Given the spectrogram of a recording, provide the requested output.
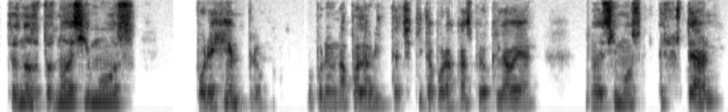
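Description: A man teaching a live online German class, who explains slowly, spells out endings and corrects himself often. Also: fairly high pitch, fairly even intonation, lo-fi sound.

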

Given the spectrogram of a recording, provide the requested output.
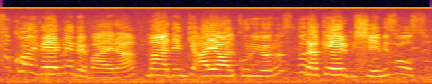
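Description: A sassy, shrill flower seller. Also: female voice, lively intonation, normal speed, slight background noise. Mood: flirty. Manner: sharp-tongued, teasing. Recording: old film soundtrack with music.

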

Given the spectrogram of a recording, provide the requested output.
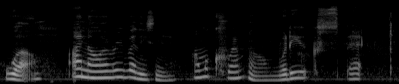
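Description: Cackling gloating lady art thief villain, a woman putting her on, kinda high voice, little hiss in the background. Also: animated, brisk, a little mellow. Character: scheming female art thief villain, boastful. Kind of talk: playful doll-mystery acting.

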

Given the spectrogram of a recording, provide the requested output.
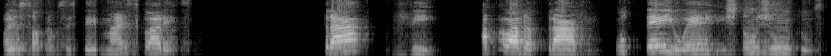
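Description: A young woman teaching an online lesson to young children with a Brazilian accent, speaking slowly and clearly and stressing each example word. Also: a little high, fairly bright tone. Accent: Brazilian Portuguese. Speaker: primary school teacher.

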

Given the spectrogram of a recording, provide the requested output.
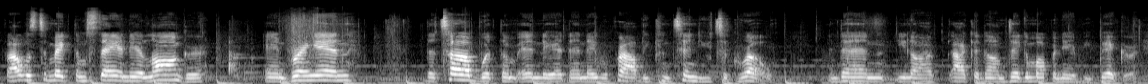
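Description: A woman's voice: on the low side, steady tone, moderate pace, a bit bright. A middle-aged woman talking casually to viewers in a rambling, homey and affectionate way, as a cooking vlogger. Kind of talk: casual home vlog chat. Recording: faint background music.

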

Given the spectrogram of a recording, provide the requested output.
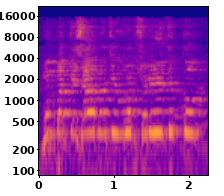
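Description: A man's voice: very high voice, monotone, brisk, phone-quality sound, faint music behind. A man narrating a live stage play in the old byeonsa manner, declaiming in a sing-song way. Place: outdoor festival stage. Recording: echoey outdoor PA sound from far off.

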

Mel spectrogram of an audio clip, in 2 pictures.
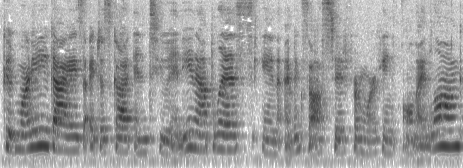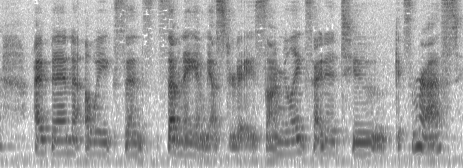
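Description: A woman's voice: lowish voice, moderate pace, vocal fry, slight background noise. A young woman, chatting casually to a handheld camera as a flight attendant vlogger. She talks in an upbeat way while she packs and moves around. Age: young adult. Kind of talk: casual vlog chat to camera. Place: home kitchen, car, airport and hotel room. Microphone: phone or camera held at arm's length.

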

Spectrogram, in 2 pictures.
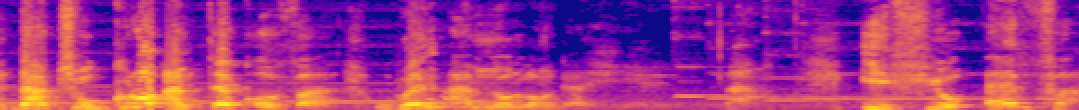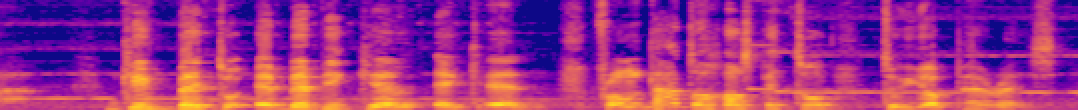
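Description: A man's voice: on the high side, a bit bright. A man playing a stern, imperious king in a film drama, speaking emphatically with a Nigerian accent. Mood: imperious, angry. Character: stern, imperious king demanding a male heir.

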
